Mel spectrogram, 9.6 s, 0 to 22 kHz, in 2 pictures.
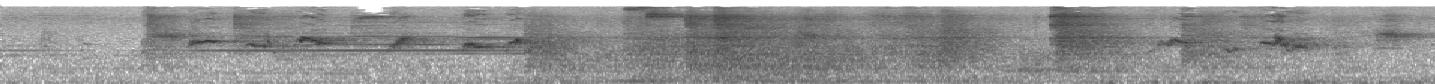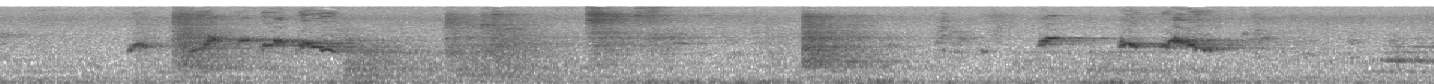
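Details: Red-whiskered bulbul used as a Kim Bôi decoy bird to lure wild birds into a trap, on a sunny, windy day, 12 October 2020; short bright warbled phrases in bursts, separated by gusts of wind noise.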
